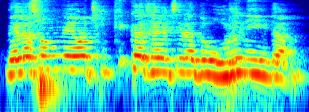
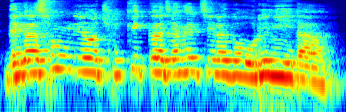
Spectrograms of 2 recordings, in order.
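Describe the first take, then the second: First: Jonah's line repeated, higher and insistent; defiant Jonah. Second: Jonah's reply. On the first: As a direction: hammer home 성내어 with stubborn pride. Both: Acted. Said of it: "요나가 이렇게 대답합니다".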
